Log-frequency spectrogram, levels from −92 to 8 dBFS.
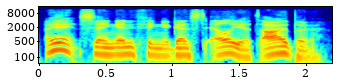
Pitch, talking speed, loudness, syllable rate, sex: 130 Hz, 190 wpm, -17 LUFS, 5.8 syllables/s, male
